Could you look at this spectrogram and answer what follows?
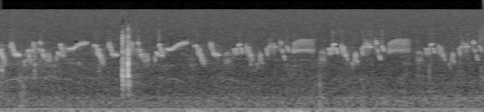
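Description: Bird song: a fast, continuous stream of high chirps and trills over a low steady hum, with one sharp click about a second in.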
